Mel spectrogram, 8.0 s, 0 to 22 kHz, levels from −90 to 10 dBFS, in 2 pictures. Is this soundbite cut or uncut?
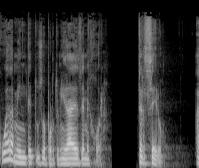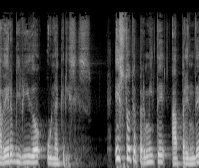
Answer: cut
